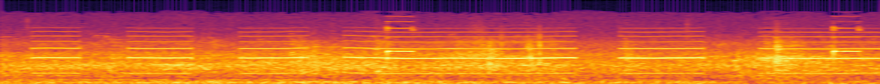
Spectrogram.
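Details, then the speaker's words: DIY Arduino-based sailplane variometer mounted beside the head camera microphone, powered up for a test: short clear high beeps in uneven bursts over faint outdoor noise; normal vario tone. "just wanted to check if you are going to be able to hear the beeping because I put one of these right next to the head cam there right next to the microphone"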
